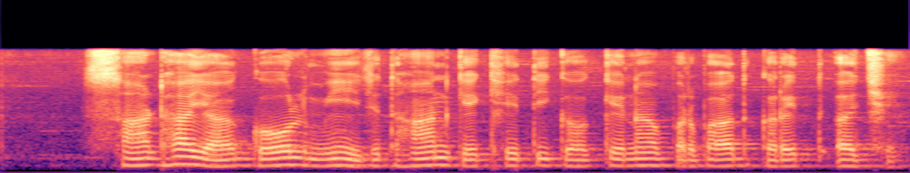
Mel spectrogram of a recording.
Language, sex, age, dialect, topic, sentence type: Maithili, male, 31-35, Southern/Standard, agriculture, question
